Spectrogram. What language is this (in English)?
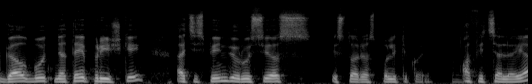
Lithuanian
